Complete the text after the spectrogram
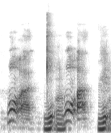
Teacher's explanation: But what you may hear is a lot of people saying water, Water. water, Water. and they glottalize it.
